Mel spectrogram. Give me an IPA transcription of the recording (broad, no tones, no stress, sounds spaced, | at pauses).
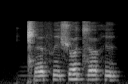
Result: ɡ͡ǁ ɛ f e ʃ œ d͡z œː h ɪ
